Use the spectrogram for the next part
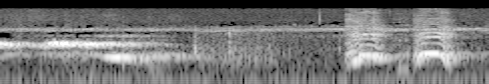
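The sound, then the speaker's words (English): A barred owl hoots during the day in a series of hooting calls, moderately loud, with a steady background hum. The calls rise and fall in pitch, and no one speaks during them. “and you can hear barred owls during the day sometimes. Mm-hmm. So there's one now. There's one right now.”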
